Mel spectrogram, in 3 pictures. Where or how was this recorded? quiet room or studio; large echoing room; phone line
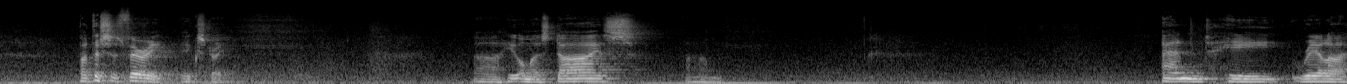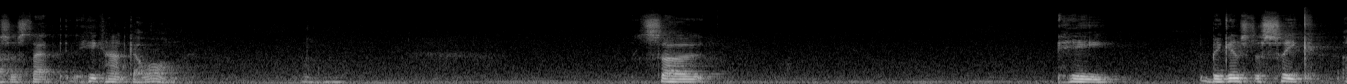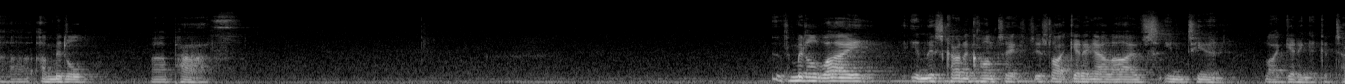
large echoing room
